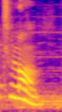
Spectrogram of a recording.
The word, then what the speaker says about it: Toulon: I don't Andre Toulon. Note the pronunciation.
